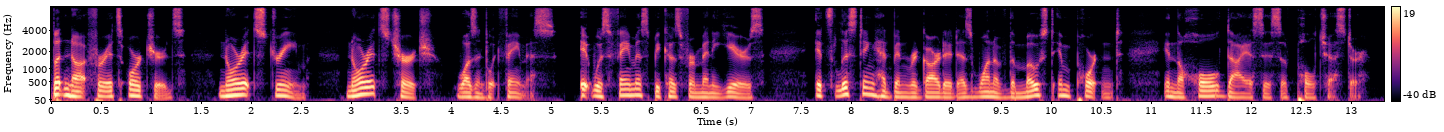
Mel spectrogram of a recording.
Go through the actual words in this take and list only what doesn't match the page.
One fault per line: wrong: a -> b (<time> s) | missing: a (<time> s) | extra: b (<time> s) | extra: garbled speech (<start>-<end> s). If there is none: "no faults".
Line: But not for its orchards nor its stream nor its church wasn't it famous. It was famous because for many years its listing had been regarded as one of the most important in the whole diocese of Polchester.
no faults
